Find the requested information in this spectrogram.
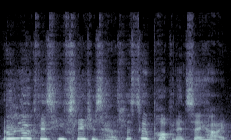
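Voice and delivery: high, loud, rapid-fire enthusiasm; hammed-up delight, rushed out at a high pitch; mock excited buddy. Acting out a road trip buddy.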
